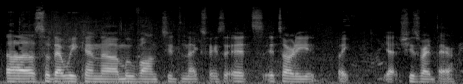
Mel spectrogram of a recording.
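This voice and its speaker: A man's voice: mid-range voice, completely flat delivery, a little fast, a bit bright, slight background noise. A man giving casual live commentary on a video game speedrun, explaining as he goes.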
